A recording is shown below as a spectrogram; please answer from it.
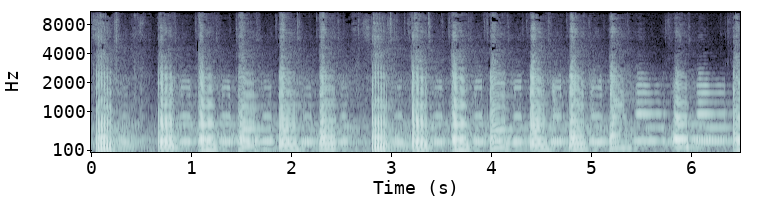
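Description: Solo baritone saxophone (a Selmer Super Action 80 Series II) playing a driving, funk-style line of short, punchy notes, about three a second, leaping back and forth between low notes and higher ones.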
